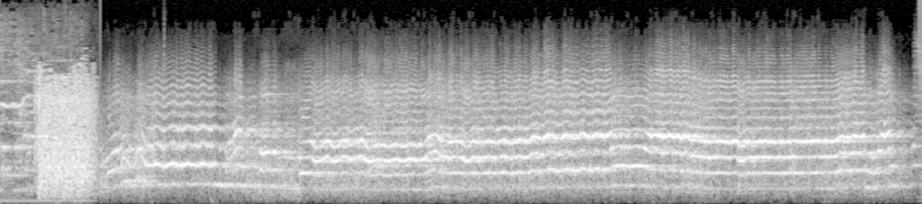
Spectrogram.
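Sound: ramadan iftar cannon firing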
